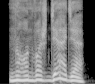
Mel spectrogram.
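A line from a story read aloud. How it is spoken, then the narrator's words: Disgusted exclamation. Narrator (Russian): с отвращением воскликнул я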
